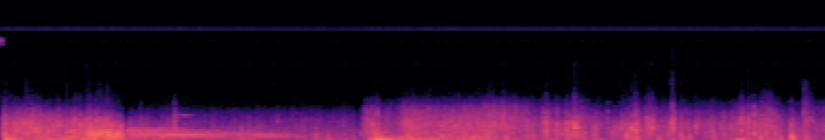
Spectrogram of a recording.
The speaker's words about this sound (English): It's the last instruction he'll ever follow as he falls into the mud, shot by a sniper.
